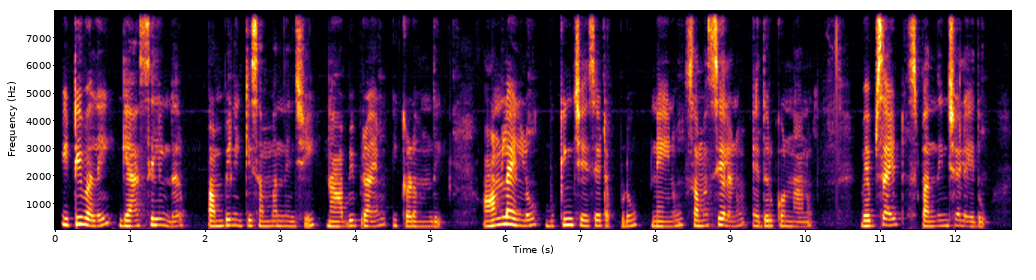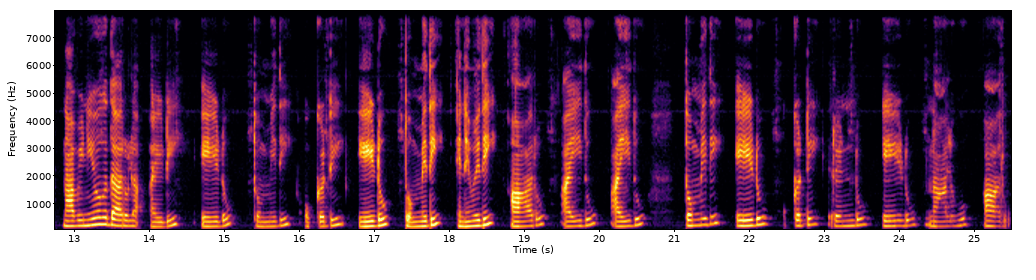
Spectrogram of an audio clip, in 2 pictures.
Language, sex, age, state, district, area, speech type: Telugu, female, 30-45, Telangana, Adilabad, rural, read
